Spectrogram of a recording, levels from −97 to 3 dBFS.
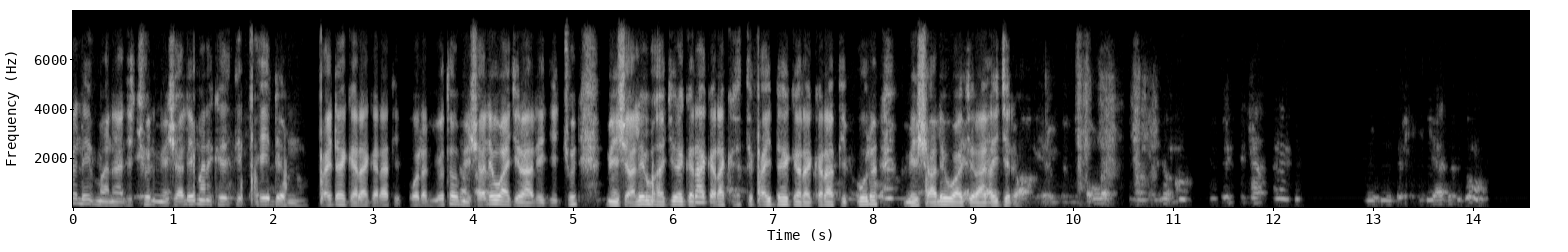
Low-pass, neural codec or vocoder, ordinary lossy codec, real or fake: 7.2 kHz; codec, 16 kHz, 16 kbps, FunCodec, trained on Chinese and English, 50 frames a second; Opus, 64 kbps; fake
